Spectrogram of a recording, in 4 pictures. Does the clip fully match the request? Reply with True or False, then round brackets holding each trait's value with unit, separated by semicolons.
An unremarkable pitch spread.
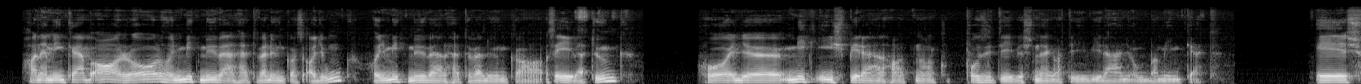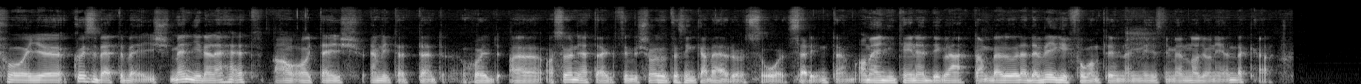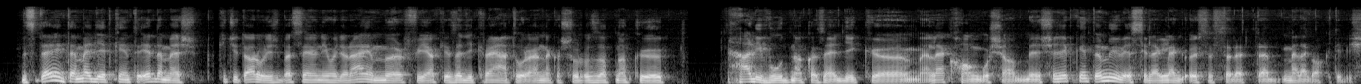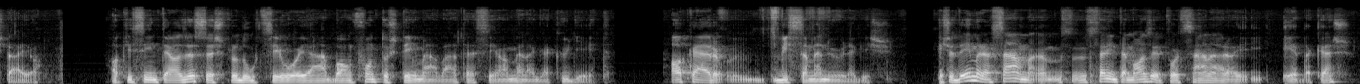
True (3.2 semitones)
